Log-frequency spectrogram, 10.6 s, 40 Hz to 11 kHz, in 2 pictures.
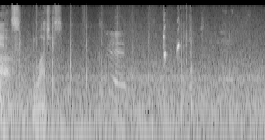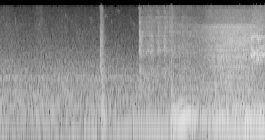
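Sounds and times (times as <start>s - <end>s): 
speech: 0.2s - 1.3s, 2.3s - 2.8s
car driving away: 8.1s - 10.6s.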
